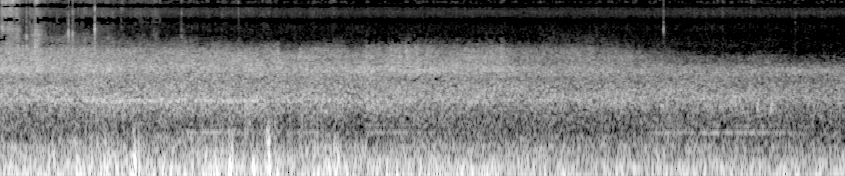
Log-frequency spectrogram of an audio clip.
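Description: Wind buffeting the microphone: a steady low rumble that rises and falls a little.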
